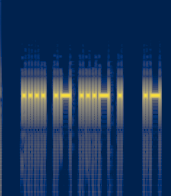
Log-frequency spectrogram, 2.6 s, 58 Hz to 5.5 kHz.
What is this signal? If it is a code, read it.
Morse code, heard as a keyed tone, about 25 wpm, 600 Hz. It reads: HAVE A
